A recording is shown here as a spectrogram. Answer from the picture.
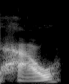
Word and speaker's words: how: And it never, even though the spelling, like say how is spelled HOW, there's no W sound there. It's just the end of the ow diphthong, which doesn't go all the way into W.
